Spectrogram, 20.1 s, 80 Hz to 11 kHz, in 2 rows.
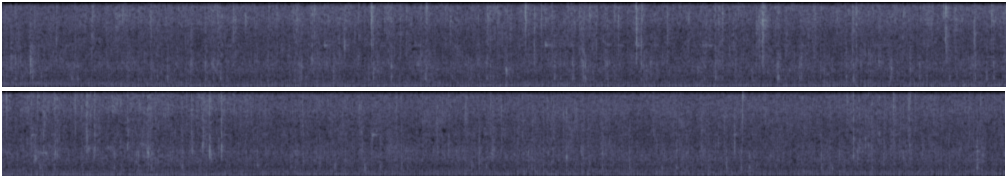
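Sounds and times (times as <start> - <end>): steady rain: 0.0 - 20.0
sharp raindrop ticks: 0.2 - 12.7.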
